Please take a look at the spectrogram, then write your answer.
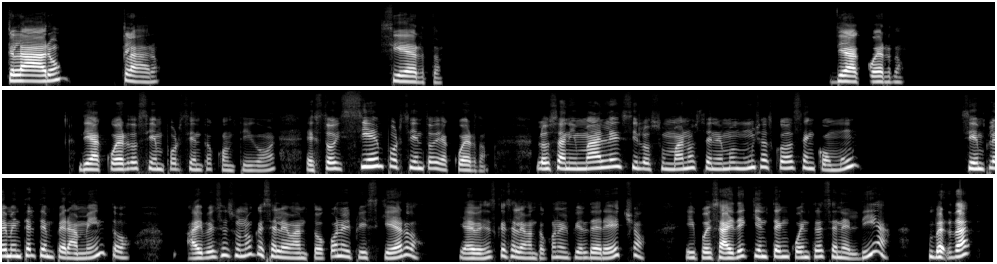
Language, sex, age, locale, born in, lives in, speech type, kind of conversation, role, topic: Spanish, female, 55-59, es-MX, United States, United States, conversation, unstructured, none, ¿Te preocuparía que un animal de tu vecindario fuera agresivo?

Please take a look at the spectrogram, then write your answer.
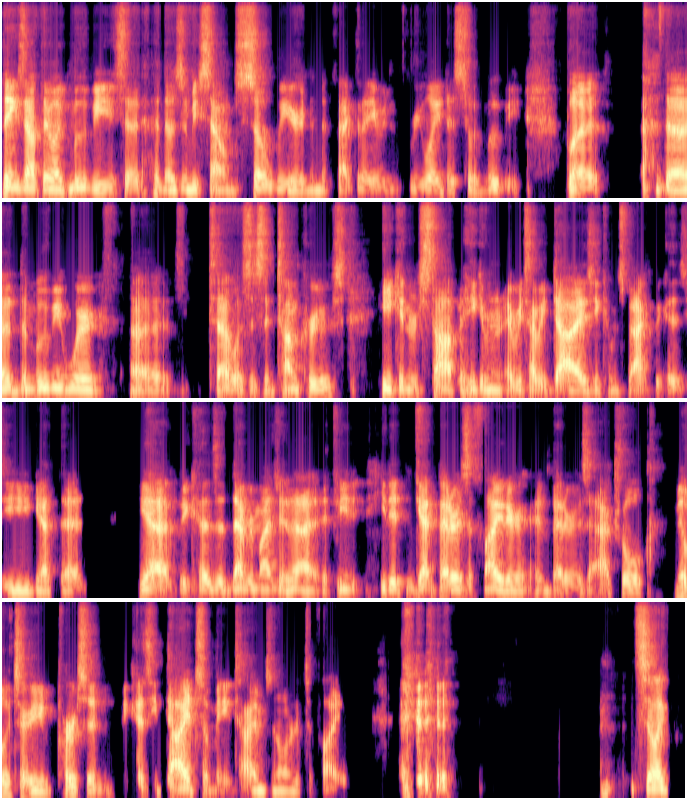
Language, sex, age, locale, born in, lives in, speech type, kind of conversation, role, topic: English, male, 35-39, en-US, United States, United States, conversation, unstructured, none, Would you rather have a rewind button for your life or a pause button?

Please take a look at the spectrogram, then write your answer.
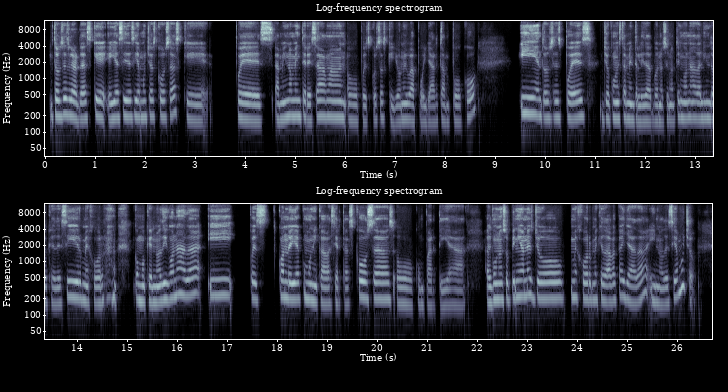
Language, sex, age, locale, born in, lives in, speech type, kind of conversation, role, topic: Spanish, female, 25-29, es-CO, Colombia, United States, conversation, advice, user, ¿Cómo puedo recuperar la confianza después de fallarle a alguien?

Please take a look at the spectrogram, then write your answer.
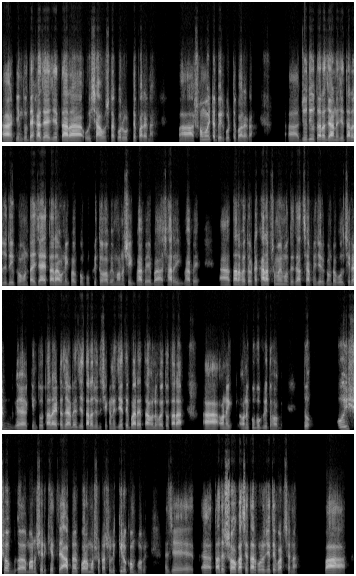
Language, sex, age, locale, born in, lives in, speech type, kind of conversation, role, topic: Bengali, male, 25-29, bn-BD, Bangladesh, Bangladesh, conversation, podcast, host, আপনার কোন শখটি আপনার জীবন বদলে দিয়েছে, একটু বলবেন?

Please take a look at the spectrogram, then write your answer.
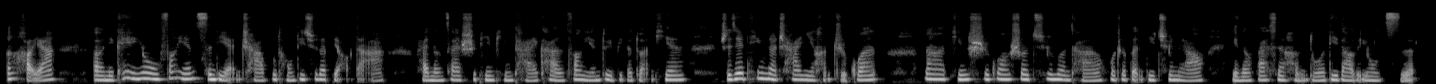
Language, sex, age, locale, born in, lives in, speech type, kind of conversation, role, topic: Chinese, female, 40-44, zh-CN, China, United States, read, expert-assistant, expert, 想了解不同地方的说话习惯，我应该从哪里开始找有趣又可靠的信息？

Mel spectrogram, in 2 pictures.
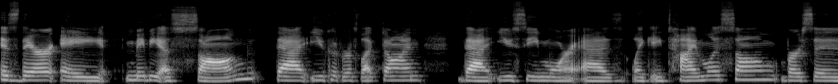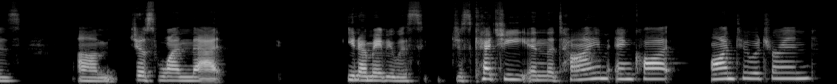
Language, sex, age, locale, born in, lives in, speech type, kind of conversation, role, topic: English, female, 40-44, en-US, United States, United States, conversation, podcast, host, What makes certain stories connect with people all around the world?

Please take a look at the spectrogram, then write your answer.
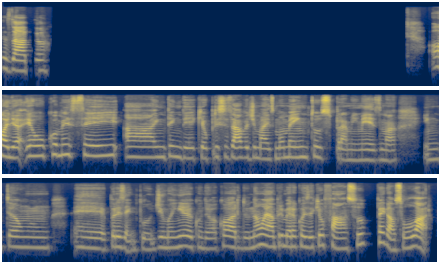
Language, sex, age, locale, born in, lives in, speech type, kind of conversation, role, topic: Portuguese, female, 25-29, pt-BR, Brazil, Italy, conversation, podcast, guest, Como equilibrar a presença online e a vida offline?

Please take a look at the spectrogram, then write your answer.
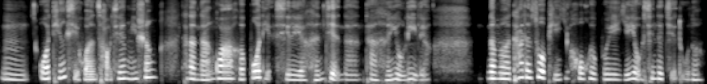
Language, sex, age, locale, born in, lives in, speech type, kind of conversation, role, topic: Chinese, female, 25-29, zh-CN, China, United States, read, expert-assistant, asker, 为什么艺术作品的意义会随着时间和观点改变？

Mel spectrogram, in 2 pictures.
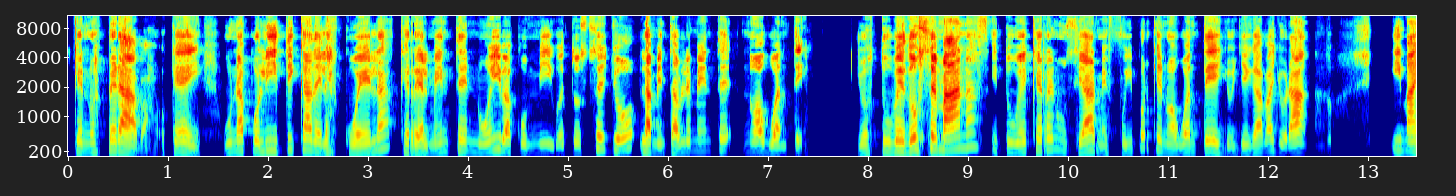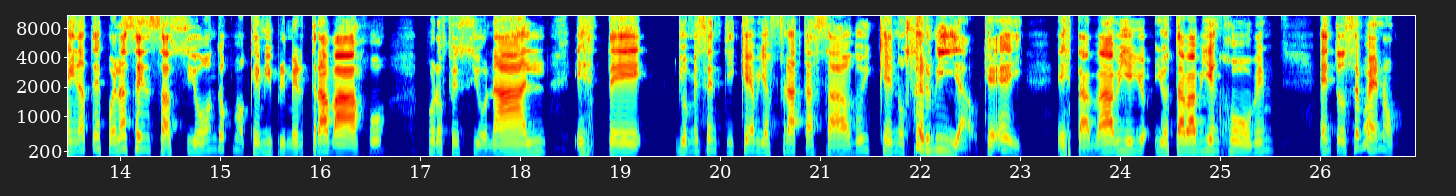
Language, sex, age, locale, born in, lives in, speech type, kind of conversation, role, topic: Spanish, female, 50-54, es-VE, Venezuela, Portugal, conversation, unstructured, none, ¿Qué te enseña el fracaso?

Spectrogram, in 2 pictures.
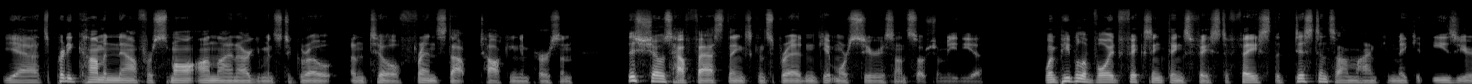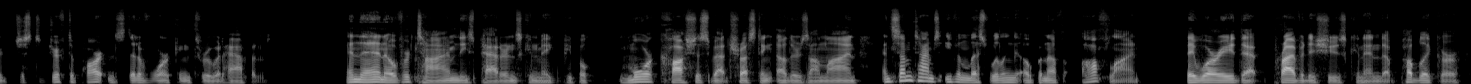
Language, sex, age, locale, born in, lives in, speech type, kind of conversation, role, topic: English, male, 35-39, en-US, United States, United States, read, expert-assistant, expert, How does social media affect personal relationships?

